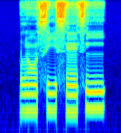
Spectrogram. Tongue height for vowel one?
mid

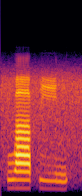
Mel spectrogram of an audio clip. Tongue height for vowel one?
low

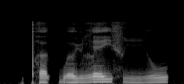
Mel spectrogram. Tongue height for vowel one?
low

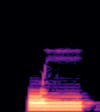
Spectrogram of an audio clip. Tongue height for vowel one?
high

